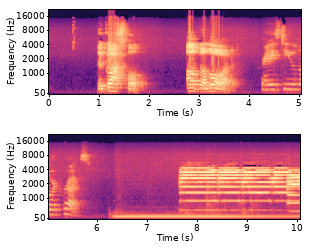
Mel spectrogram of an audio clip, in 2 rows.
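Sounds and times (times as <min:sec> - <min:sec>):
church organ sustained notes: 0:06.3 - 0:10.0.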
